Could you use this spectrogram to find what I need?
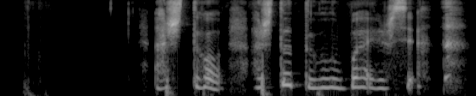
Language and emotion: Russian, positive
